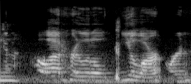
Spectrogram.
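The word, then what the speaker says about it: Gjallarhorn: Galar horn? Gallar horn. Sorry, what? DJ? Gallarhorn. Yalar horn? Yeah, it'd be a Yillar. Jay makes a Yeah, she's yeah. gonna pull out her little Yalar horn.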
